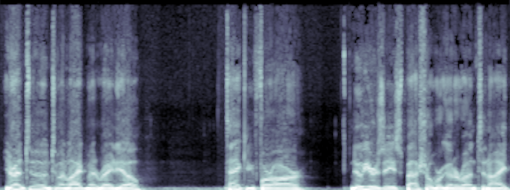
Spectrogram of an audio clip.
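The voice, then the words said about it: Hoarse, partly lost voice. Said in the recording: “my voice is still half gone. I had a bout of flu and pneumonia”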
